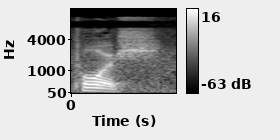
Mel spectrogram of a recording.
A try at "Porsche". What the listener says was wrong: It's Porsche. The E is there for a reason in German. Porsche.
